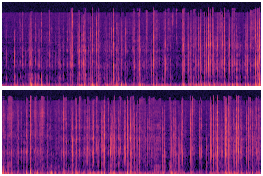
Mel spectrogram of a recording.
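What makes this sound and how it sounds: A small, hollow, yellow-and-white printed cardboard box is held in both hands close to the microphone and tapped and scratched with fingertips and nails. It gives a dense run of quick, dry, hollow taps with soft scratchy rustling between them. The sound is low and thumpy with almost no ringing.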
